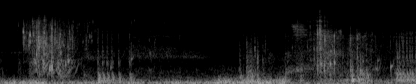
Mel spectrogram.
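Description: Water splashing and sloshing around a boat as a hooked bass is fought in. Several short, uneven splashes sit over a steady low rumble.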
